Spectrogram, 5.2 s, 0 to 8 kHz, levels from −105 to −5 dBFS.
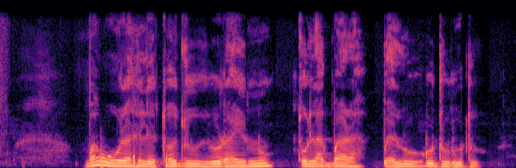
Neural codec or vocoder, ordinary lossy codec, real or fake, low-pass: none; none; real; 7.2 kHz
